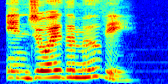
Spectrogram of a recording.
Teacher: notice how the intonation Rises on movie this is said in a friendly way and is followed by an exclamation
